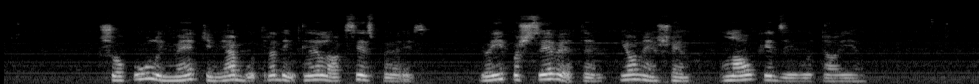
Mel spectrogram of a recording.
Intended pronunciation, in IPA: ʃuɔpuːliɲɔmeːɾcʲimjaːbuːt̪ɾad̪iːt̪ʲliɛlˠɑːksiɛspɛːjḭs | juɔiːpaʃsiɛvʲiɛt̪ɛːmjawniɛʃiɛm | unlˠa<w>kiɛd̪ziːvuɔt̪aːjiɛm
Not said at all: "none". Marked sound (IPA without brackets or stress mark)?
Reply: w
